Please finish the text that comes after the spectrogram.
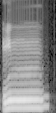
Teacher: नाक के बांसे से आवाज निकल रही है पूरी की पूरी, यानी इसकी सिफत गुन्ना की है जो नाक के बांसे से अदा होती है।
